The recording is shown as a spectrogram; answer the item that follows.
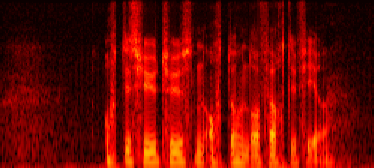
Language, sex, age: Norwegian, male, 24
